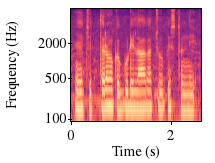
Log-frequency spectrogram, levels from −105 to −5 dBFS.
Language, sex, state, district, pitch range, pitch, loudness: Telugu, male, Telangana, Hyderabad, 145-155 Hz, 150 Hz, -17 LUFS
